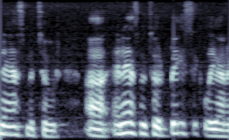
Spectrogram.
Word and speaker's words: asymptote: Algebra 2 right now now I say this word wrong but uh the graph is reaching an asthma token asthma S I believe that's the right way to say it anyhow it reaches an asymptote uh an asymptote basically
